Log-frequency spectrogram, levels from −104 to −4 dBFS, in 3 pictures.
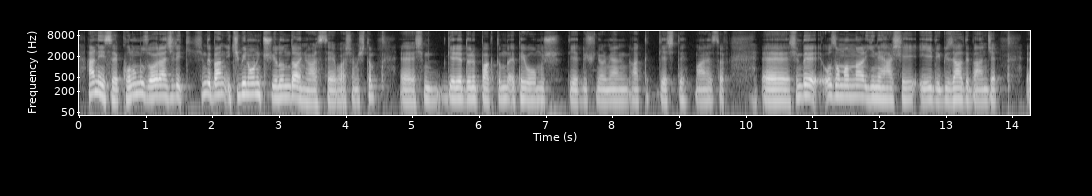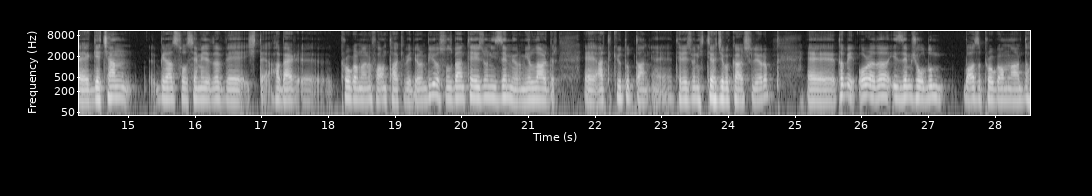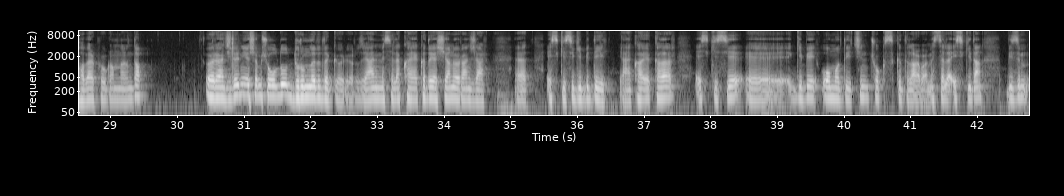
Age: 30-49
